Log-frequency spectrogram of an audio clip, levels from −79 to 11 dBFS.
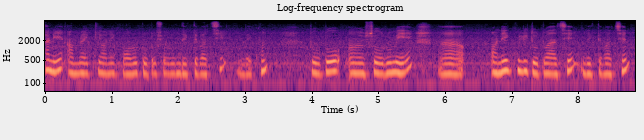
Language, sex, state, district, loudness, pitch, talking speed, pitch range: Bengali, female, West Bengal, North 24 Parganas, -16 LUFS, 205 Hz, 130 wpm, 195-230 Hz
